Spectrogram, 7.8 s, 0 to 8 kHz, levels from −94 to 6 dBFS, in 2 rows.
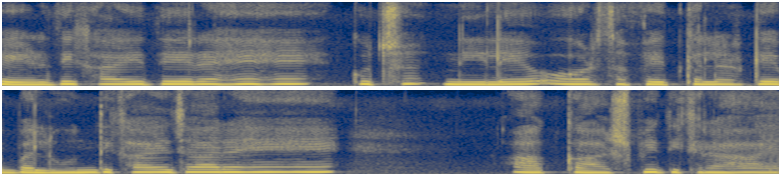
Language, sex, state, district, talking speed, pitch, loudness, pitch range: Hindi, female, Jharkhand, Jamtara, 160 wpm, 225 Hz, -13 LUFS, 210-230 Hz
